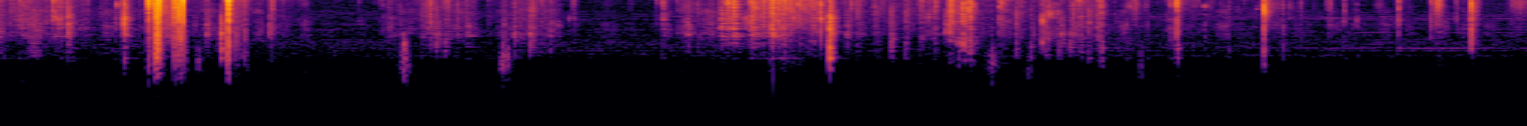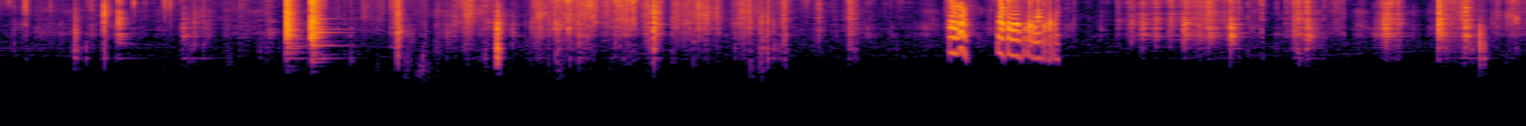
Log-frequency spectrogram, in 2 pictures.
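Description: Plastic sheeting rustles and crinkles as it is handled.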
